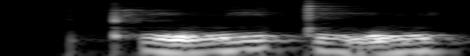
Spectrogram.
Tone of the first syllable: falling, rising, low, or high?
low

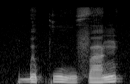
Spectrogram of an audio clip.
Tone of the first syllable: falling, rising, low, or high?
low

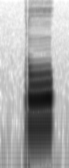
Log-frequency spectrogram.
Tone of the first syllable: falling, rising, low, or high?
high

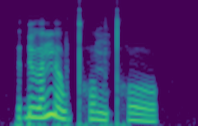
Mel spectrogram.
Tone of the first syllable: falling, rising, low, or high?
rising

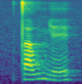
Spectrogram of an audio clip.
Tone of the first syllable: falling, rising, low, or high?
rising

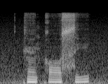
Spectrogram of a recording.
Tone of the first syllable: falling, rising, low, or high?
low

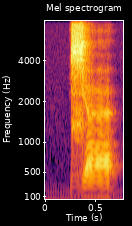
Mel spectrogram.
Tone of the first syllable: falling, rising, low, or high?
high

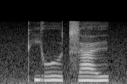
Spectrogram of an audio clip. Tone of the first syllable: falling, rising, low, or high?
high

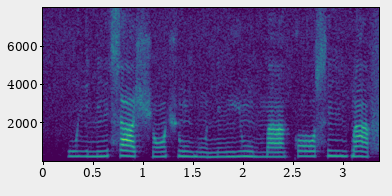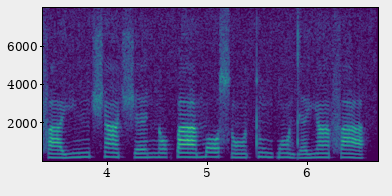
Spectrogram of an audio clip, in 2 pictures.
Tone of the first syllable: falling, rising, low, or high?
low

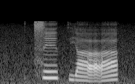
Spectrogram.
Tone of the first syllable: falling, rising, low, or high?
high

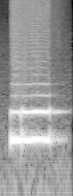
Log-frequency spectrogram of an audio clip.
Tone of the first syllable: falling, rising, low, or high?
high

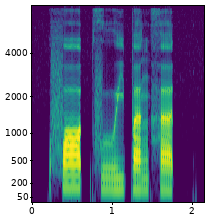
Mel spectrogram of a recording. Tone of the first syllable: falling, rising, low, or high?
high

